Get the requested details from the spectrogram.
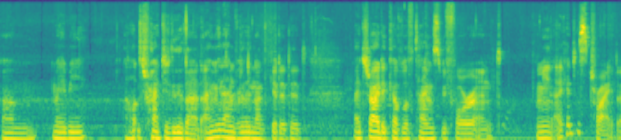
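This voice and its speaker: This medium-pitched Austrian man talks with his stream's chat as he sculpts, soft-spoken and hesitant, with plenty of fillers and restarts in his Austrian German accent. His delivery is flat, at normal speed with hardly any pauses, over a slight hiss or hum.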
